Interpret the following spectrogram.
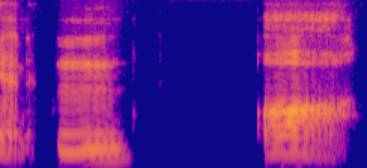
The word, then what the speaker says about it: gnaw: right before the end we don't hear the k we only hear the n not night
